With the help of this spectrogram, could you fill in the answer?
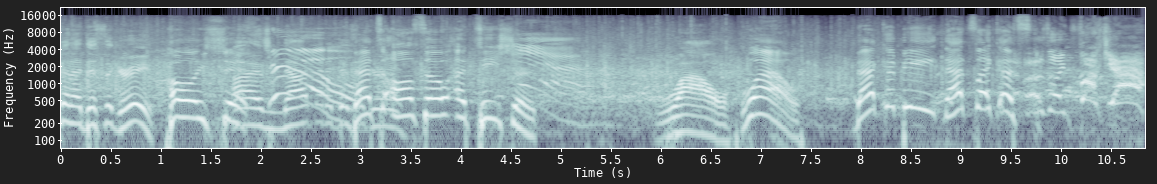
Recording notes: LIVE from Largo in LA.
